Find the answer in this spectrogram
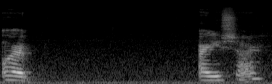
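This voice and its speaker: A woman playing a wounded, wry teenage girl who was once a child stage performer, delivering a dramatic monologue in a bitter, halting way. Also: medium pitch, vocal fry, poor audio. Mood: hurt, bitter. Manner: bitter, hurt, halting with repeated words.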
